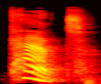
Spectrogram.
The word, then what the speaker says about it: can't: Can't, not can't, can't. Make sure you pronounce that T.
